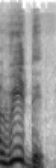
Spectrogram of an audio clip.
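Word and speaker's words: with: उसके बाद से यहाँ पे देखो आई, इसको पढ़ेंगे, ठीक है, विथ नहीं पढ़िएगा विद।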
